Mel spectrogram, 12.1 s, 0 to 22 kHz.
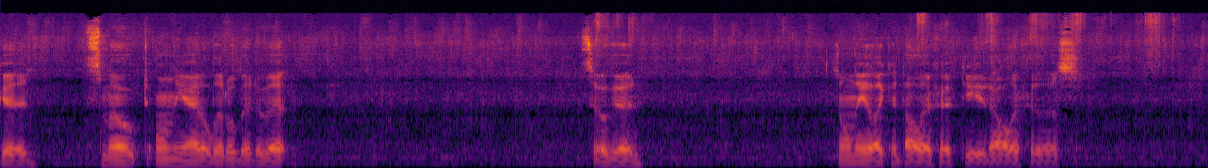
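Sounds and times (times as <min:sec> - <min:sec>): food hissing on stove: 0:00.0 - 0:12.0
man speaking: 0:08.4 - 0:10.8.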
